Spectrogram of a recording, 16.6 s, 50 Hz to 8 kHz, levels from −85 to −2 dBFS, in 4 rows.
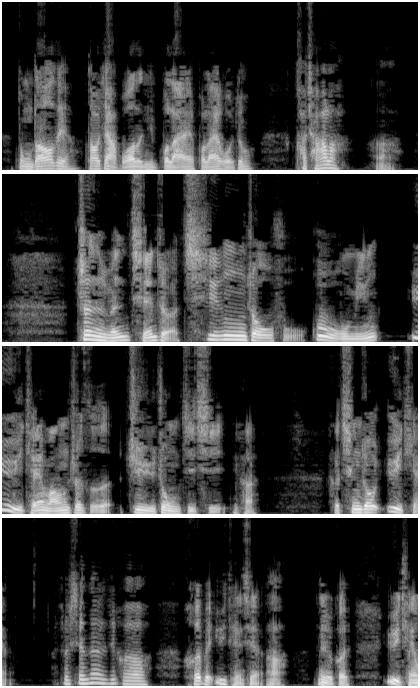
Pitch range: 115-175 Hz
